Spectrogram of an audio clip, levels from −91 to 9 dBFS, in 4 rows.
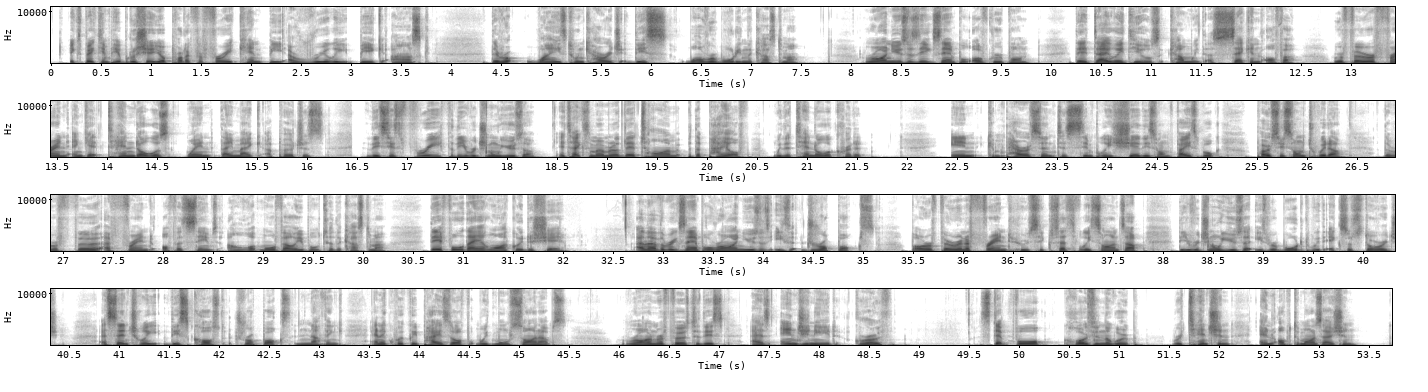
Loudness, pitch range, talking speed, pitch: -24 LUFS, 115-160 Hz, 170 wpm, 135 Hz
